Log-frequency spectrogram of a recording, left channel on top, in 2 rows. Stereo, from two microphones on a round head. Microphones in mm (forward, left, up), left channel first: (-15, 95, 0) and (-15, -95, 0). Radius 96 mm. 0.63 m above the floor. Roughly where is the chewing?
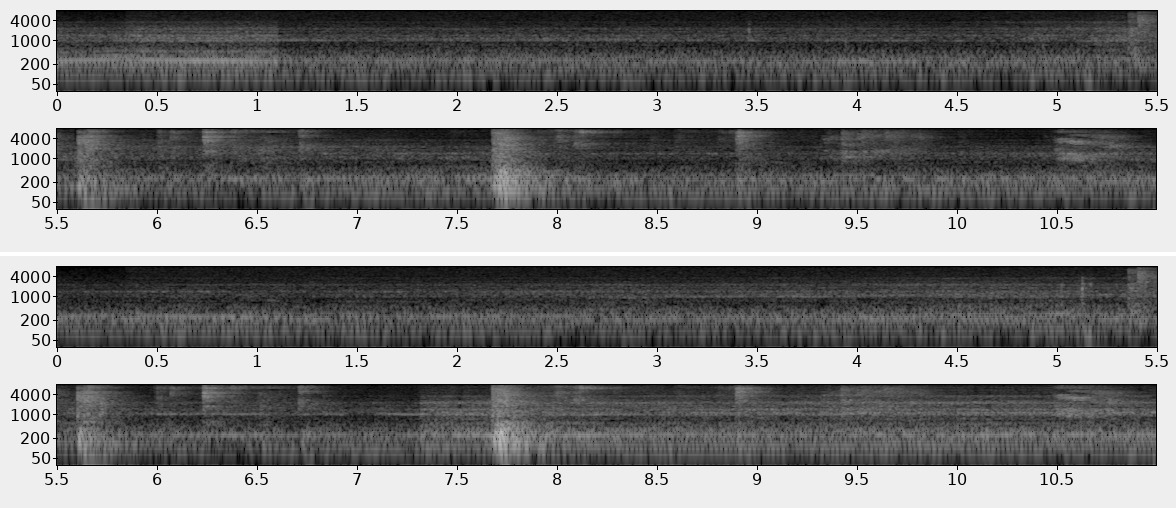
Right.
